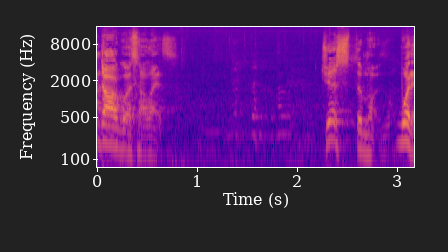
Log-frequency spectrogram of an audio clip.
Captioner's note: laughing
